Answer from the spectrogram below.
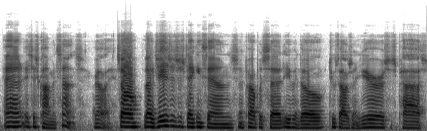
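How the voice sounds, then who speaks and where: Gravelly older man, emphatic and wry. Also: lowish voice, darkish tone. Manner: emphatic, repeats points, chuckles wryly. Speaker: former disciple recounting movement history. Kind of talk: personal monologue of recollections. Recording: dull lo-fi recording.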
